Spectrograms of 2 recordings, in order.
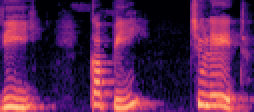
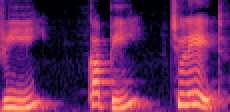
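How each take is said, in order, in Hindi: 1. शब्द को अलग-अलग अक्षरों में तोड़कर बोला जाता है। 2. शब्द को अलग-अलग अक्षरों में तोड़कर बोला जाता है।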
